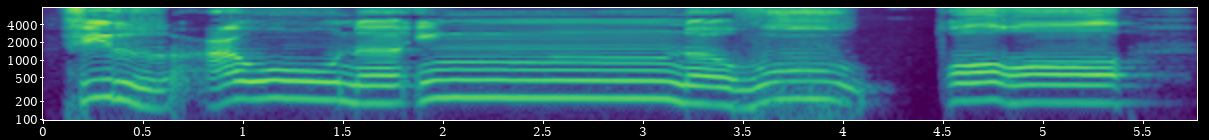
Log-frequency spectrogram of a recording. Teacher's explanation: वाव लीन है, वाव के ऊपर जज़म हो और उससे पहले वाले हर्फ के ऊपर ज़बर हो तो उसे वाव लीन कहते हैं। और वाव लीन को खींचते नहीं है, वाव लीन को जल्दी पढ़ते हैं।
